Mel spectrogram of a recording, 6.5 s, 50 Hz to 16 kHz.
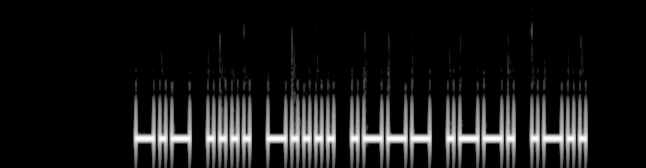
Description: Morse code, heard as a keyed tone, about 20 wpm, 700 Hz. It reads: KH6JPL
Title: USA Call Signs Repeated 3x 20wpm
